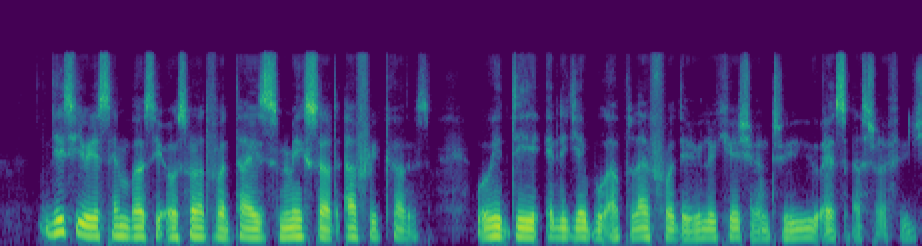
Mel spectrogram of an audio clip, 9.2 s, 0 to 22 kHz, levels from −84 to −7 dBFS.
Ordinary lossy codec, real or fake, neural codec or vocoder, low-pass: none; fake; codec, 16 kHz in and 24 kHz out, 0.8 kbps, FocalCodec, streaming, 65536 codes; 9.9 kHz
